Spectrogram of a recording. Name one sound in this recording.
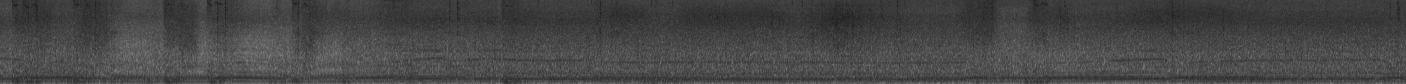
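A motorcycle engine hums and revs up and down as it rides.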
